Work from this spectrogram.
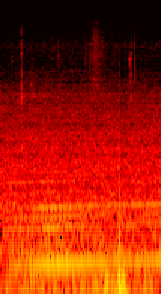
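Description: A sports car's engine rumbles low and steady from inside the cabin while driving on the road, swelling briefly for a moment before settling back.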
